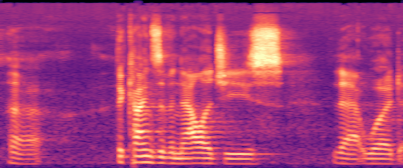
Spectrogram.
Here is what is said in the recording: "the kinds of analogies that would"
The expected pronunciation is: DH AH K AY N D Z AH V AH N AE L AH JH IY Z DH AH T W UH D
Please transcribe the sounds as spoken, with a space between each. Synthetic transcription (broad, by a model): DH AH K AY N D Z AH V AH N AE L AH JH IY Z DH AH T W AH D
